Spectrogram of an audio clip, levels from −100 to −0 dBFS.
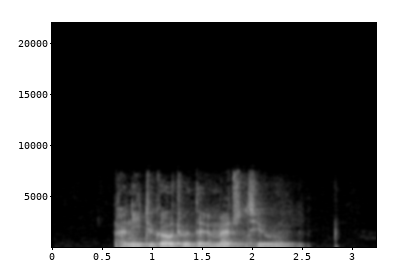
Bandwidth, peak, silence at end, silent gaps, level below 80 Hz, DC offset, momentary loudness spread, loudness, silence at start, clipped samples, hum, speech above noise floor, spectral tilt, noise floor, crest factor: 7.8 kHz; -12 dBFS; 0.75 s; none; -54 dBFS; under 0.1%; 13 LU; -30 LUFS; 0.65 s; under 0.1%; none; 56 dB; -5 dB/octave; -85 dBFS; 20 dB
